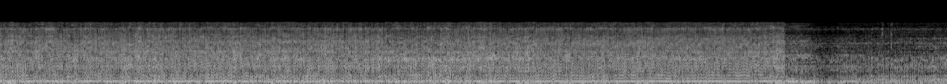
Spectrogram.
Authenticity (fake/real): fake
